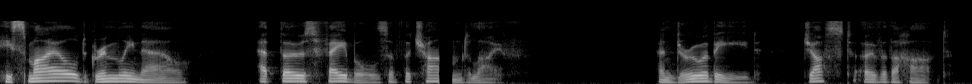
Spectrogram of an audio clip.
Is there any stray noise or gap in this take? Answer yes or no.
yes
